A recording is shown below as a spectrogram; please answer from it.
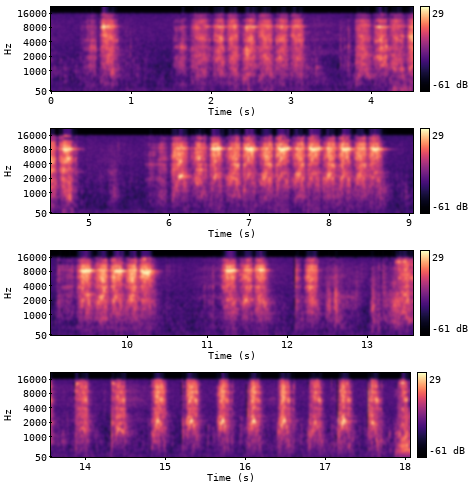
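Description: Hand file rasping across the tips of a forked wrought-iron tongue clamped in a steel bench vise, shaping both tines evenly toward a near point. The strokes come in groups with short pauses, and near the end they turn into short, quick strokes of about three a second.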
